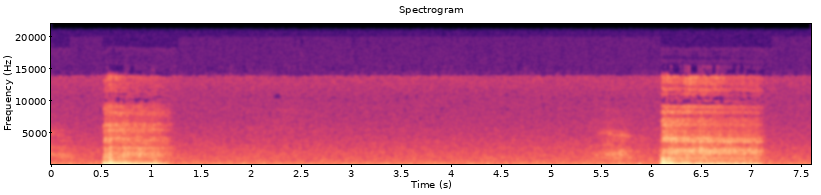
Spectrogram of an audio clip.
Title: Shepherd Cur Dog Snoring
